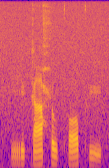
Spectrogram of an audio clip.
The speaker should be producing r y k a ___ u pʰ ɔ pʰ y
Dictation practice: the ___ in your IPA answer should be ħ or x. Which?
ħ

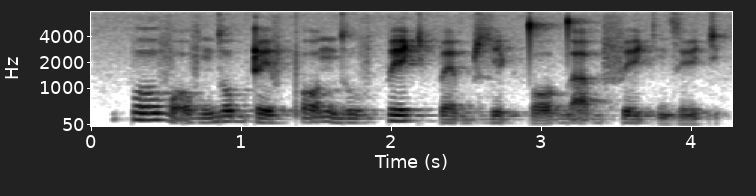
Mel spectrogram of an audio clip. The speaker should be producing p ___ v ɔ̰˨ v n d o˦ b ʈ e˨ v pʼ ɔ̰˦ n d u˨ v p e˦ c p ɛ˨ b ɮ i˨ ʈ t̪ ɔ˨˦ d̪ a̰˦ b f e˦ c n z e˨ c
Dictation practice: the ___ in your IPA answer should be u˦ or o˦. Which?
o˦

